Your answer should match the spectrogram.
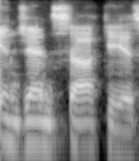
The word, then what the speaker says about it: Psaki: The P in Jen Psaki is silent, just like the P in President Biden, by the way.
